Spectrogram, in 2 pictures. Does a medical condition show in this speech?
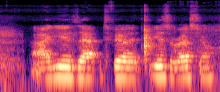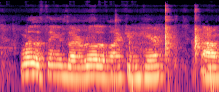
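Yes: ALS; starting to lose voice.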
